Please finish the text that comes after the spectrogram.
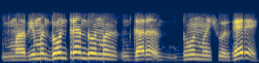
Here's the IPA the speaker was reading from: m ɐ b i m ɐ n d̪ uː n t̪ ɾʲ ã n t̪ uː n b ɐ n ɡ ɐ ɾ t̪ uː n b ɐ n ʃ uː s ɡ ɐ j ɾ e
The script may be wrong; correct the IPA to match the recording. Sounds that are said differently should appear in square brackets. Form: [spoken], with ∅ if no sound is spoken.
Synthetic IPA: m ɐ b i m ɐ n d̪ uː n t̪ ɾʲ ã n [d̪] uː n [m] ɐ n ɡ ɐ ɾ [d̪] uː n [m] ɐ n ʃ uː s ɡ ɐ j ɾ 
